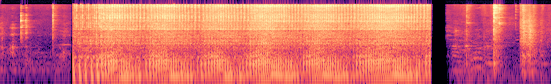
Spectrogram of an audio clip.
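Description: A freshly overhauled motorcycle engine revs loudly for several seconds with a fast, cricket-like metallic ticking in the roar, then cuts off abruptly, followed by quieter shop noise and a brief voice.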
